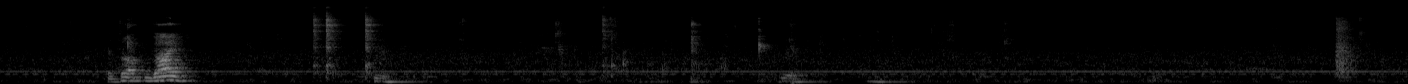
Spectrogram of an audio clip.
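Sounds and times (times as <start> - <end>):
faint chewing: 0.0 - 1.2, 4.5 - 10.5
mouth clicks and lip smacks: 6.9 - 10.2.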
